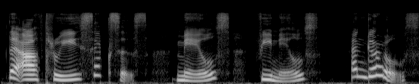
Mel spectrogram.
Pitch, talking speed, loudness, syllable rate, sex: 240 Hz, 115 wpm, -21 LUFS, 4.1 syllables/s, female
